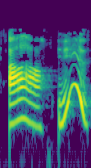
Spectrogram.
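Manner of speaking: put-on a child's wondering discovery; curious gasp. A narrator's reading. Child spotting marks in the snow, curious ooh.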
